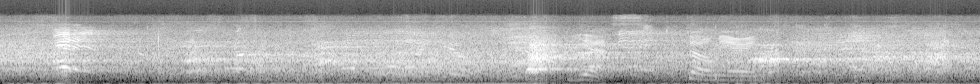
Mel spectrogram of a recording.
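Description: A crowd chatters in a large echoing hall.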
